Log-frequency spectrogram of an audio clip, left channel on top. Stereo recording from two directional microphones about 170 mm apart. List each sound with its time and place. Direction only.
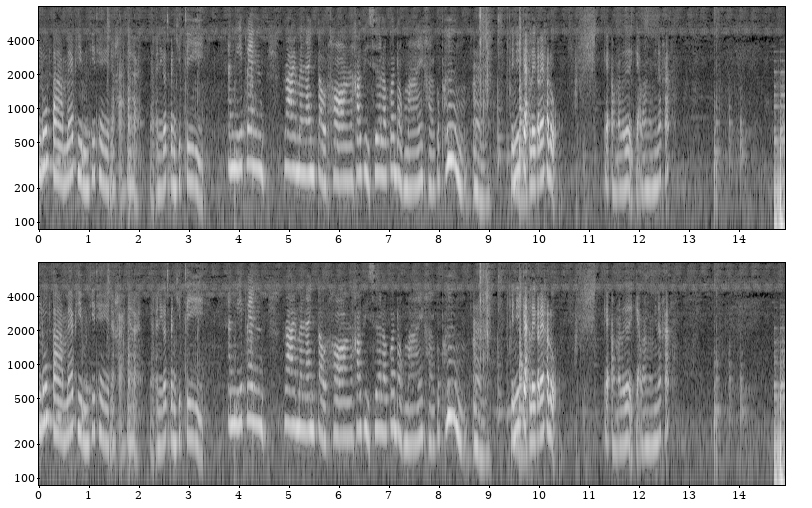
0.0 s speech: 10° left (ahead or behind)
3.8 s a woman's voice: 60° left (ahead or behind)
8.6 s a woman's voice: centre (ahead or behind)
